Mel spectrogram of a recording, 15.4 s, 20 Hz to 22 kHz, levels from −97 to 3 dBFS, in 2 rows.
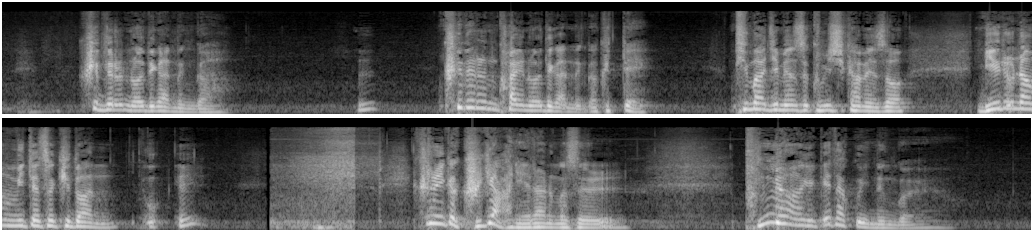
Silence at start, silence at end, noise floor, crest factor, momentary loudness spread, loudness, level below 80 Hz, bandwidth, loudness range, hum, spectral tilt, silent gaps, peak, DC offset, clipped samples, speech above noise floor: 0.2 s; 0.65 s; -56 dBFS; 18 dB; 18 LU; -17 LUFS; -50 dBFS; 15.5 kHz; 5 LU; none; -4.5 dB/octave; none; 0 dBFS; under 0.1%; under 0.1%; 39 dB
